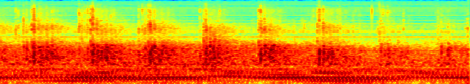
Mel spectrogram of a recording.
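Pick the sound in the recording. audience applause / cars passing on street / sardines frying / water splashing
audience applause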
